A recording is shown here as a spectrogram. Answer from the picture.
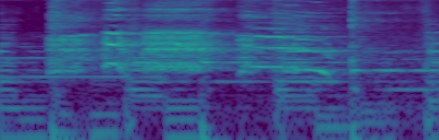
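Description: A rooster crowing once, starting about a third of a second in and lasting just over a second, with a falling end, over background music with a steady beat.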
